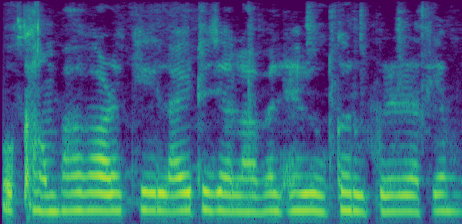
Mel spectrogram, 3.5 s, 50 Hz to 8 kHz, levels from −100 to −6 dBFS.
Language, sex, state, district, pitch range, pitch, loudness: Hindi, female, Bihar, Gaya, 220-230 Hz, 225 Hz, -21 LUFS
